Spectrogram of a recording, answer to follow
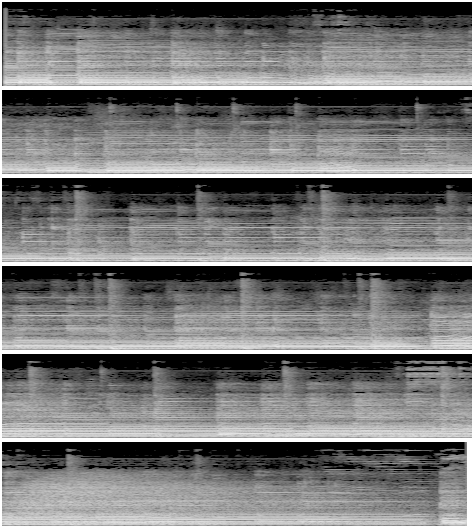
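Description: Live instrumental band intro: an electric guitar picking notes over a sustained low drone, with a few sliding pitches. A brief hissing swell rises and fades a few seconds before the end.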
